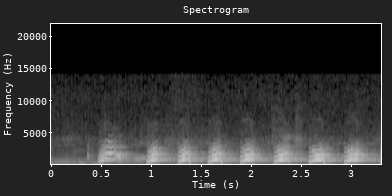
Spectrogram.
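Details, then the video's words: Zebra dove fledgling kept as a candidate for Indonesian song contests. It makes seven brief, bending cooing notes, each swooping up and then levelling, spaced about every 0.4 seconds over a quiet background. "Suara Perkutut Piyik"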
